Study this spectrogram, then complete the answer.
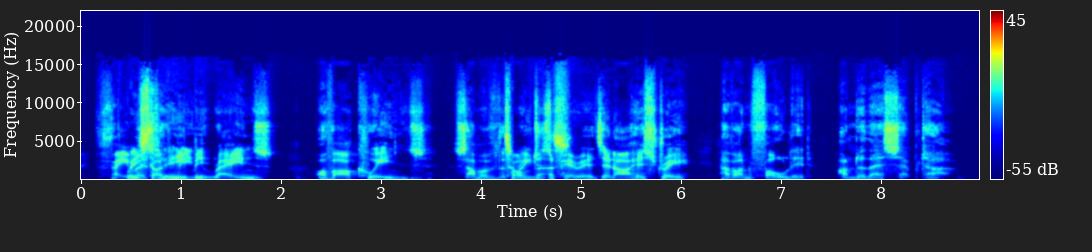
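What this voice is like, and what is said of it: Imitates another person's voice. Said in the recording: “you took over Churchill yourself ... a brilliant Churchill impersonator”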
